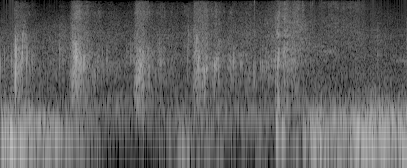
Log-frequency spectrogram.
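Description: Footsteps on gravel at a walking pace, about one step every two-thirds of a second, over a low rumble on the microphone.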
